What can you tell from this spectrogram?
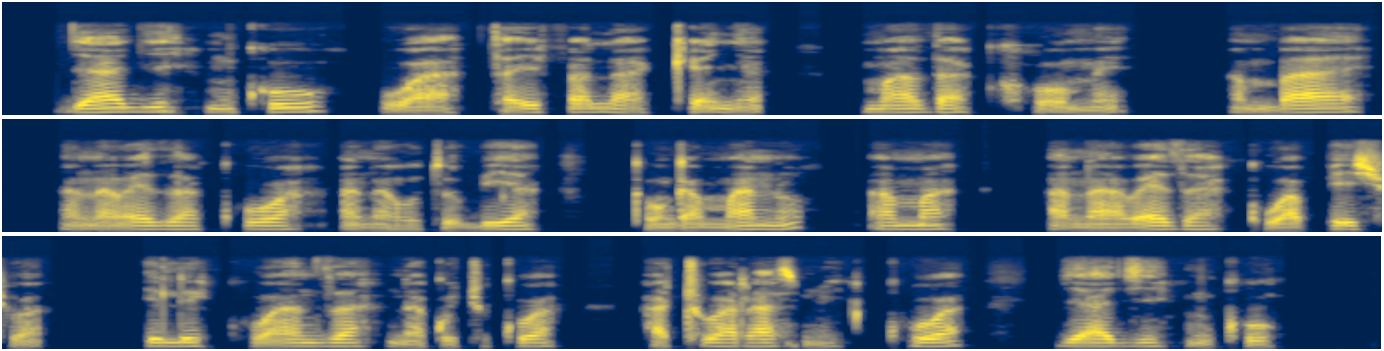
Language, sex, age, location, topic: Swahili, male, 25-35, Nakuru, government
